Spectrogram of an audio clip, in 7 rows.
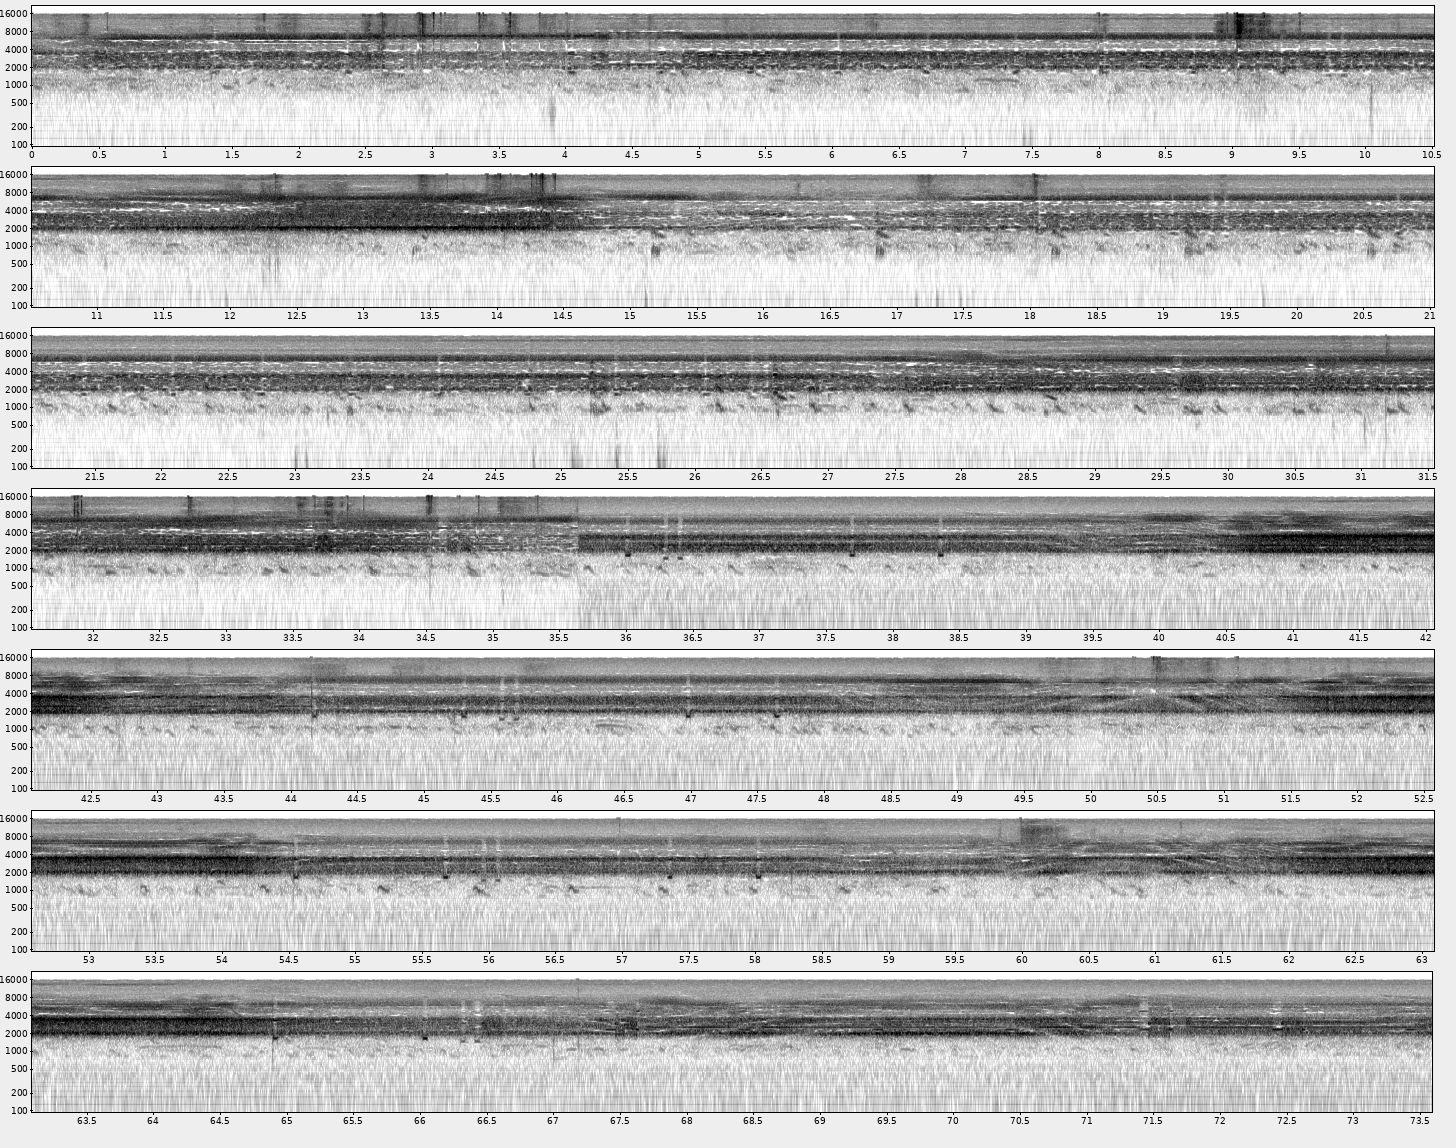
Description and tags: static noise from a radio device, of the kind used to track animals in the wild, plus some bird calls and movements in background. Sennheiser MKH60 + MKH30 into Shure FP24 preamp, Olympus LS10 recorder. Decode to mid/side stereo with free Voxengo plugin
